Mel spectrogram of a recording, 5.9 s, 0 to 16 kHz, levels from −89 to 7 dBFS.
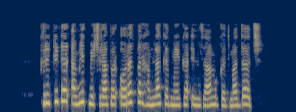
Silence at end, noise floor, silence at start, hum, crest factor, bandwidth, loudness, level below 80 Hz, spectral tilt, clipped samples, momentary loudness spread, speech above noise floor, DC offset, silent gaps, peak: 0.75 s; under -90 dBFS; 0.8 s; none; 16 dB; 7.6 kHz; -17 LUFS; -60 dBFS; -3.5 dB/octave; under 0.1%; 7 LU; over 74 dB; under 0.1%; none; -2 dBFS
